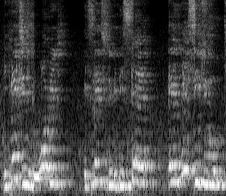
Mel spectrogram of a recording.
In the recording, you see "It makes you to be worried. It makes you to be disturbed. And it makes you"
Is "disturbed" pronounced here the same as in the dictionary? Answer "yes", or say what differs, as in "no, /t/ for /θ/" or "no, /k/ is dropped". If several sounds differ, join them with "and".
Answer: no, /b/ is dropped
